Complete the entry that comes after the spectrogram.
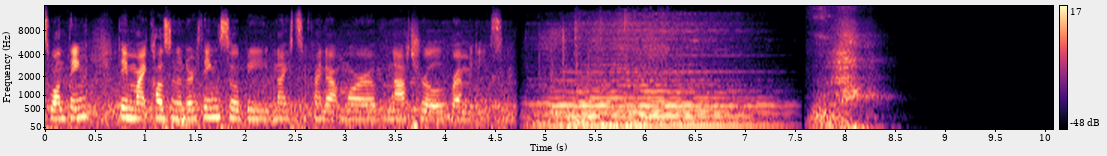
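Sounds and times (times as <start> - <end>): musical logo sting: 4.8 - 7.6.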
